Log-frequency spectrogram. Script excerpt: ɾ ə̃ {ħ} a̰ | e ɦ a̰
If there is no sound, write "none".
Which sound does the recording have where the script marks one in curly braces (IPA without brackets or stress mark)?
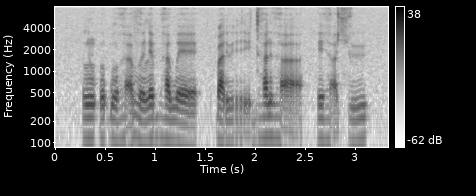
ɦ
